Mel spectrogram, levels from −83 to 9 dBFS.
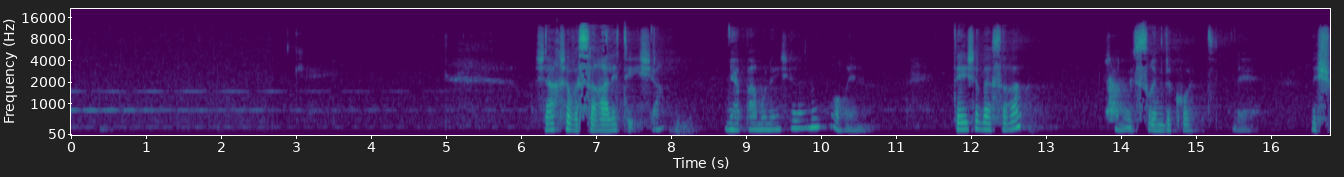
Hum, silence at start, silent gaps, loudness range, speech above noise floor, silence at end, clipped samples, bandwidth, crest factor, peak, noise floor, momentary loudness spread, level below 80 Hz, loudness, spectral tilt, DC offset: none; 0 s; none; 12 LU; 32 dB; 0 s; under 0.1%; 17.5 kHz; 32 dB; -6 dBFS; -66 dBFS; 25 LU; under -90 dBFS; -32 LUFS; -1.5 dB/octave; under 0.1%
